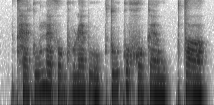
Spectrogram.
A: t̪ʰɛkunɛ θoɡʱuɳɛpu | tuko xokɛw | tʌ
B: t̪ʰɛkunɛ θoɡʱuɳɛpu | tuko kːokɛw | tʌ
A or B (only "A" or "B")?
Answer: A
